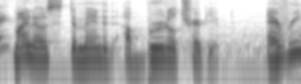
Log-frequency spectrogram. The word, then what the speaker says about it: Minos: As punishment for past rebellions, Minus I'm almost saying his name wrong now. That's all right. Minos demanded a brutal tribute.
